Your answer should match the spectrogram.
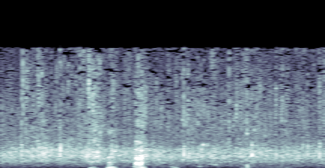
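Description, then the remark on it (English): An audience claps in praise of the Lord, a steady, dense wash of applause filling the room, with a few voices briefly calling out over the clapping. “You can clap on that one too, because praise the Lord on that.”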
